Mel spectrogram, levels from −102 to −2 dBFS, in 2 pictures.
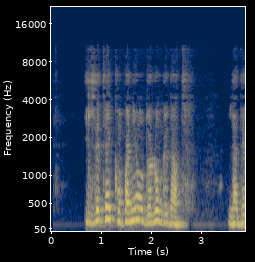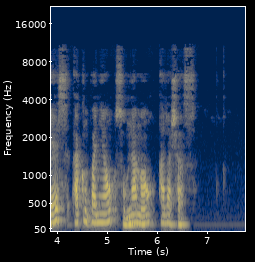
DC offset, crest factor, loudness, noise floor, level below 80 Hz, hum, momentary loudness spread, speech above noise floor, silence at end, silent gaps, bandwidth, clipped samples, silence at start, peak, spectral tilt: under 0.1%; 18 dB; -24 LUFS; -76 dBFS; -64 dBFS; none; 11 LU; 53 dB; 1.05 s; none; 10.5 kHz; under 0.1%; 0.7 s; -8 dBFS; -7 dB/octave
